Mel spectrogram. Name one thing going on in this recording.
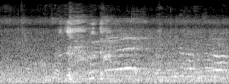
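Several men shout and cheer from the crowd.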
